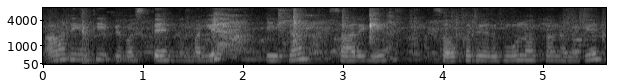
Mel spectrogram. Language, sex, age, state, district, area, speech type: Kannada, female, 30-45, Karnataka, Vijayanagara, rural, spontaneous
